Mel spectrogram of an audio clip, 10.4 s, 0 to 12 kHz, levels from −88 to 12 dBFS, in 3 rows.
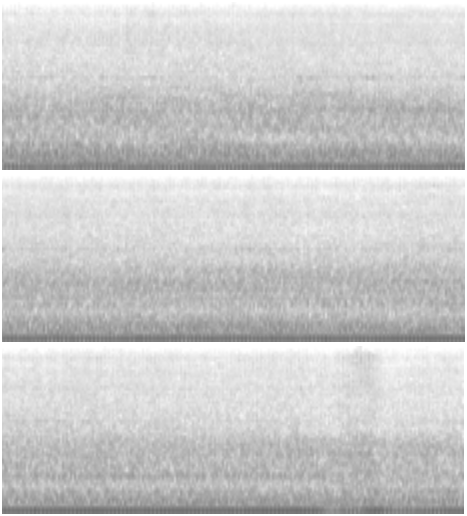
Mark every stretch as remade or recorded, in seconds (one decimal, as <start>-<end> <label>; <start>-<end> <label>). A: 0.0-2.0 recorded; 2.0-4.0 remade; 4.0-10.4 recorded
